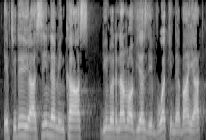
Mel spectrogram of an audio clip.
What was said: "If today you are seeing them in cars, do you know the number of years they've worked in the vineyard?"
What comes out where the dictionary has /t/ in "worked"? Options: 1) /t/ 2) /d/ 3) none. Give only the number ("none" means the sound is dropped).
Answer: 3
